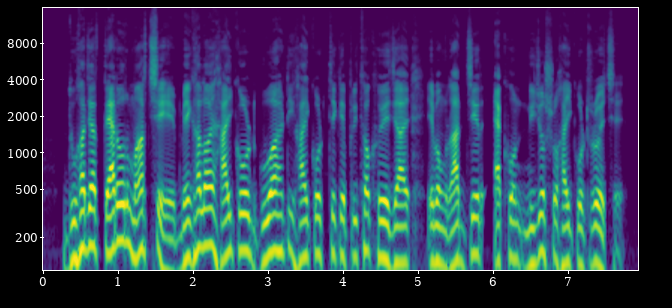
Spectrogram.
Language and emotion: Bengali, neutral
